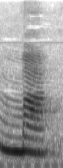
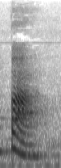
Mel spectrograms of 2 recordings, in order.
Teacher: eu tenho que saber que logo eu tenho que diminuir a força dos meus lábios para só encostar para sair ma e não pá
